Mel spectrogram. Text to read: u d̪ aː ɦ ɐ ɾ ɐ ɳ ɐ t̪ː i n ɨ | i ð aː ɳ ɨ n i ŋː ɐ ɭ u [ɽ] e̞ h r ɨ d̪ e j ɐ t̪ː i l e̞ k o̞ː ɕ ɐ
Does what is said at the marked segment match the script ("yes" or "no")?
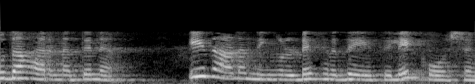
yes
